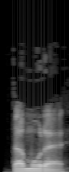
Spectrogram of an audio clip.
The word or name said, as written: tamurè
